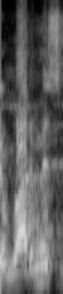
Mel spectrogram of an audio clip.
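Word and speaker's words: vermis: वर्मिस बोलते हैं। क्या बोलते हैं उसको? बाय वर्मिस। डब्ल्यू है शायद स्पेलिंग में देख लीजिएगा।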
